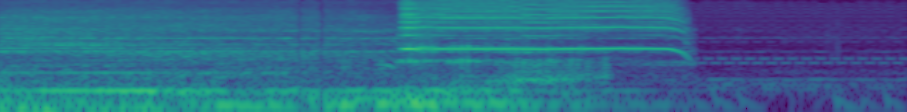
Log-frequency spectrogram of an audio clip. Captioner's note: suspenseful music on TV; actor screaming on TV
